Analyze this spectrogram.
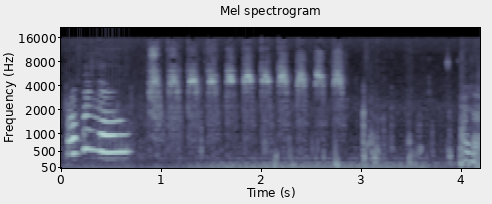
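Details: Devon Rex kittens at Maystar playing gently at the start of a Monday: one short, clear meow sliding down in pitch, followed by soft clicking and rustling and a person speaking quietly.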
